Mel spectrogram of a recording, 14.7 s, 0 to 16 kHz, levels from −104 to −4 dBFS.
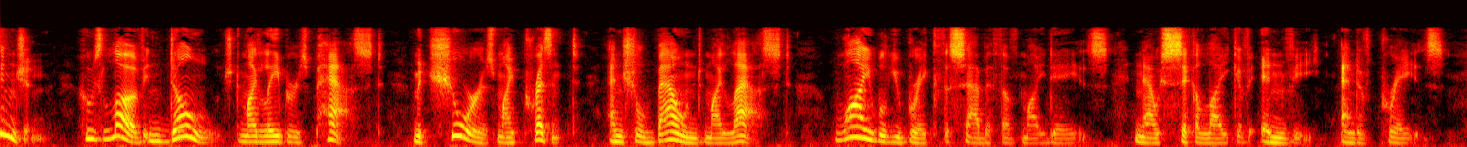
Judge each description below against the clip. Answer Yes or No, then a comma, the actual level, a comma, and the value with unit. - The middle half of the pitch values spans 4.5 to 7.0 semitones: Yes, average, 5.2 semitones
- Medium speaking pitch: No, low, 130 Hz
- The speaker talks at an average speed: No, slow, 120 wpm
